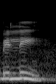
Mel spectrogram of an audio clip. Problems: none marked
